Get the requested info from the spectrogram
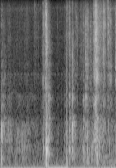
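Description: A hermit crab kit's packaging being opened and handled: one sharp click about a second in, then a few lighter clicks and rustles.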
